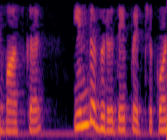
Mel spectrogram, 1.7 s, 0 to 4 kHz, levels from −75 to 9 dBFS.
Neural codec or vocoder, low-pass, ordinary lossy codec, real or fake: none; 3.6 kHz; none; real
